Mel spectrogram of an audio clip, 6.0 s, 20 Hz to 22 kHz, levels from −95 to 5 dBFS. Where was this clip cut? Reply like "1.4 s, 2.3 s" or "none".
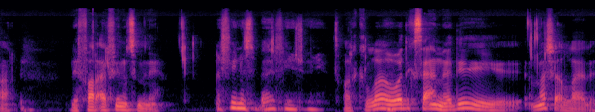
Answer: none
